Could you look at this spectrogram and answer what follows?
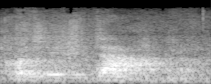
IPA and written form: pʊt ɪt daʊn (put it down)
